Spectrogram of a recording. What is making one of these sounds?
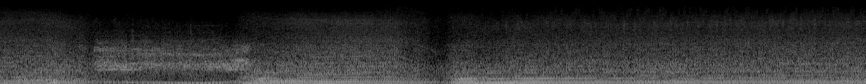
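A pickup truck engine hums steadily as it drives along a road.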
